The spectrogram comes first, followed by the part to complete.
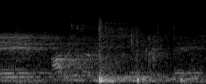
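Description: A man's voice talking to a group, with a sharp knock about a second in and a few lighter taps after it.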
